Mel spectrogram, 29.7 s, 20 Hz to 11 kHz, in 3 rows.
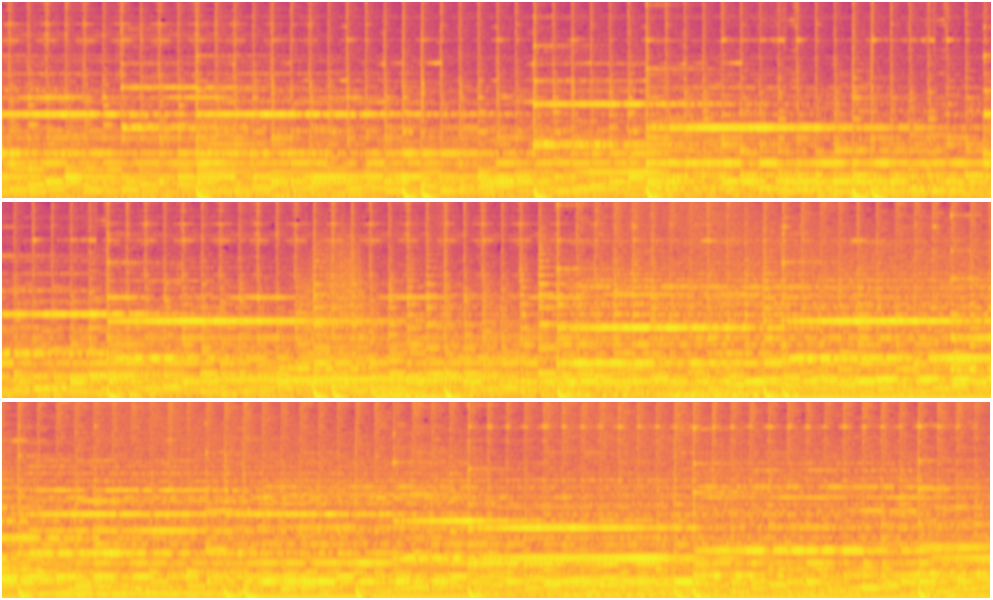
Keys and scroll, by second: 7.6 `, 15.4 `, 19.6 `, 20.5 `.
